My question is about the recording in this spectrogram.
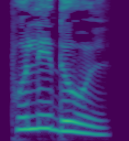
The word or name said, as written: ಪುಲಿದೋಲ್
